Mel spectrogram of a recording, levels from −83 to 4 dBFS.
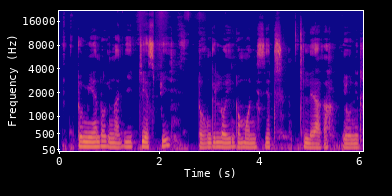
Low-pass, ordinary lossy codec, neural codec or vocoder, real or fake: none; none; none; real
